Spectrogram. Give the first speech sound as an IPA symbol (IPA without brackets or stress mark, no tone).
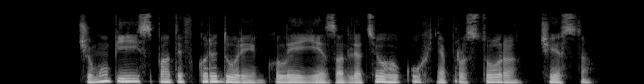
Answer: t͡ʃ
